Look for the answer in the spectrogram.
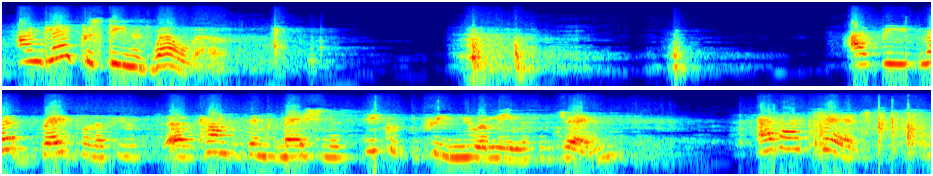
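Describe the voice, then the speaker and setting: A proper official with expressive intonation. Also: female voice, sits high, low-quality recording. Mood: discreet. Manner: formal, deliberate, well-spoken. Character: proper, confiding adoption society official, grave storyteller. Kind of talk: radio drama acting.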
